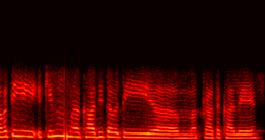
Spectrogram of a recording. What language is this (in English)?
Sanskrit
